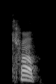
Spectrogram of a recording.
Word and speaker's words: trop: Trop. Trop. Très bien. Trop. No pronunciamos la P, ¿no? Pronunciamos pas le P. On dit trop.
